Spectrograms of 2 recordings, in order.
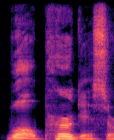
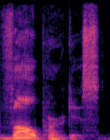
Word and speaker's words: Walpurgis: And I suppose I should pause briefly to mention that in English-speaking countries, Walpurgis or Walpurgis seem to be acceptable pronunciations as well. But for this documentary, I've decided to go with the Germanic pronunciation of Walpurgis.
